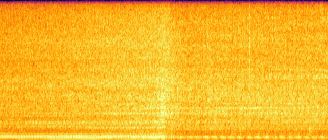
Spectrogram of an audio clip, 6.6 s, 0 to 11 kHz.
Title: Gsxr k3 600 engine knocking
